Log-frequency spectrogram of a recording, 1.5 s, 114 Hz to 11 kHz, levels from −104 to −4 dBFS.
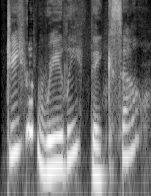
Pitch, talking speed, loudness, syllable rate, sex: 265 Hz, 200 wpm, -17 LUFS, 5.2 syllables/s, female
